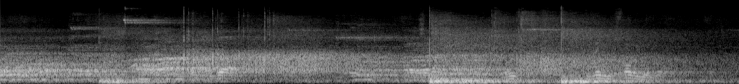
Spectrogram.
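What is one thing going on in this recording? A basketball bounces with dull thuds on the court.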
